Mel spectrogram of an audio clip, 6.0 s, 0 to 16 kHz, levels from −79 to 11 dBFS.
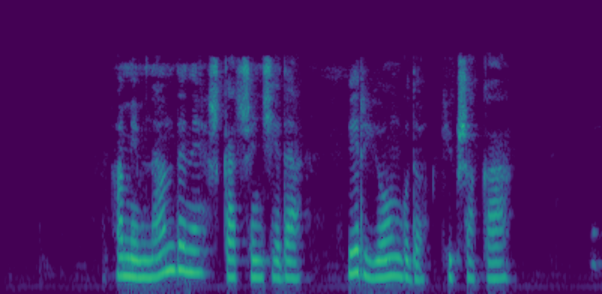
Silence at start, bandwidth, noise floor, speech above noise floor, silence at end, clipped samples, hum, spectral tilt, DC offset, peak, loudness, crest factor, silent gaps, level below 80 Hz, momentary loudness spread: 1.15 s; 8 kHz; -71 dBFS; 47 dB; 0.1 s; under 0.1%; none; -4 dB/octave; under 0.1%; -8 dBFS; -25 LUFS; 18 dB; none; -66 dBFS; 11 LU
